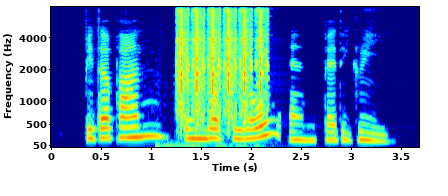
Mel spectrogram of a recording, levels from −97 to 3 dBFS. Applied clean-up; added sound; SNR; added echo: classical method spectral subtraction.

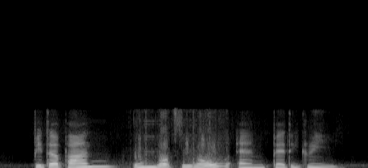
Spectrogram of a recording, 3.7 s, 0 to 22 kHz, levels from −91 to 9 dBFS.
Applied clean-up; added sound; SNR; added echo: neural separator model SepFormer DNS4.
